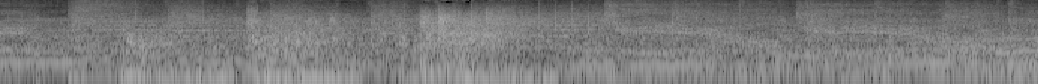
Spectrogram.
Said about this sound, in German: Ich wollte jetzt gerade mitten durch ein Haus brettern.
